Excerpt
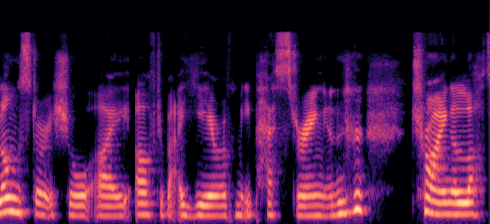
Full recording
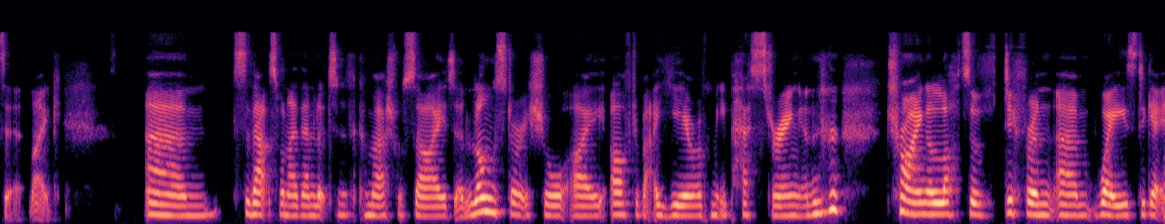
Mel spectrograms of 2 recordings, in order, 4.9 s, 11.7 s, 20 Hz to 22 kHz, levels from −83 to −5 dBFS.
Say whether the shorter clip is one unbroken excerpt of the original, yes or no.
yes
